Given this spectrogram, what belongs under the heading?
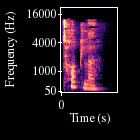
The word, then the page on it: toddler: British English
